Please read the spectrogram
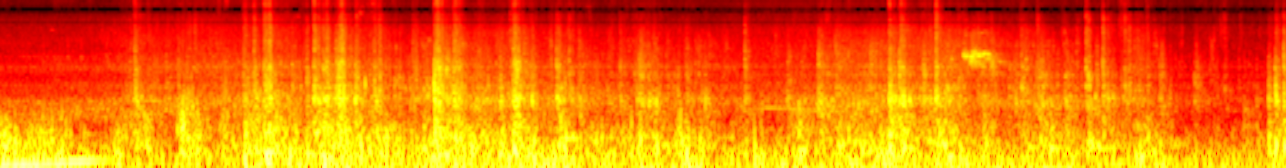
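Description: Dump truck tipping a load of broken rock and dirt: rocks clatter and knock irregularly as they slide out over the tailgate, over a low engine rumble that is strongest in the first second.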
